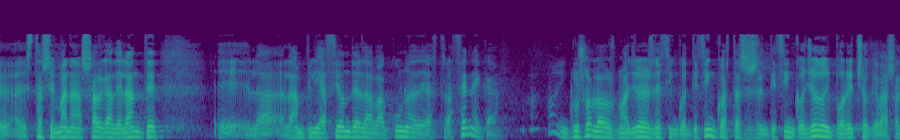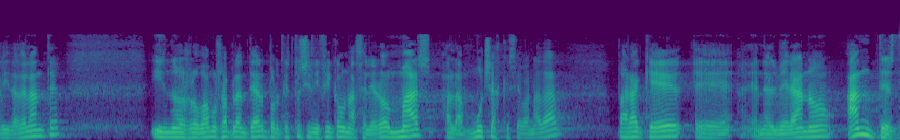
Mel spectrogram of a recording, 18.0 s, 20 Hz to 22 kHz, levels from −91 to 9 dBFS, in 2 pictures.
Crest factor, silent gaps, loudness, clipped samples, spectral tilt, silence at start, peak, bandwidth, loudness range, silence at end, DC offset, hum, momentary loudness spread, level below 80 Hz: 24 dB; none; -28 LUFS; under 0.1%; -6 dB/octave; 0 s; -4 dBFS; 8.4 kHz; 4 LU; 0 s; under 0.1%; none; 11 LU; -68 dBFS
